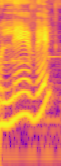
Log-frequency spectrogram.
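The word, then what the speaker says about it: Lebel: Es así como Martin Liebel, o Level, como se pronuncia en francés,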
